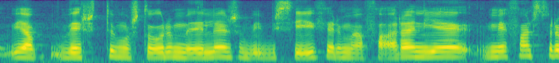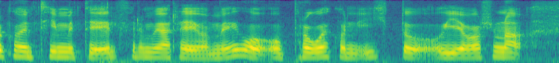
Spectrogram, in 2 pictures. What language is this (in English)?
Icelandic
